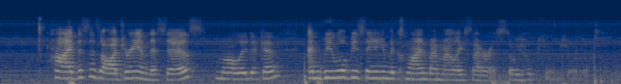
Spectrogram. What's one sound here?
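A teenage girl sings close to a microphone.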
